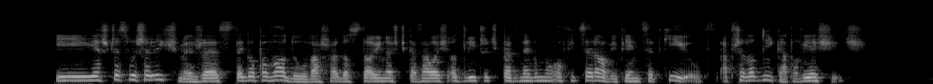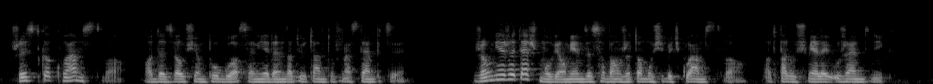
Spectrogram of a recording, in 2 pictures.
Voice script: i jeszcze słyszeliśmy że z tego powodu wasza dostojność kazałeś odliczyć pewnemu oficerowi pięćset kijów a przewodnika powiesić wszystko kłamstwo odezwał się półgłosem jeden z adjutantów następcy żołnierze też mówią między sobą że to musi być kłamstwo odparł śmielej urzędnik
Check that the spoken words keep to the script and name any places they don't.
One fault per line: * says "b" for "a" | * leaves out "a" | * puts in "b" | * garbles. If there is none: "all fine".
all fine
